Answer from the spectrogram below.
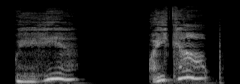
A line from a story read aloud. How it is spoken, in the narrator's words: Mother whispered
